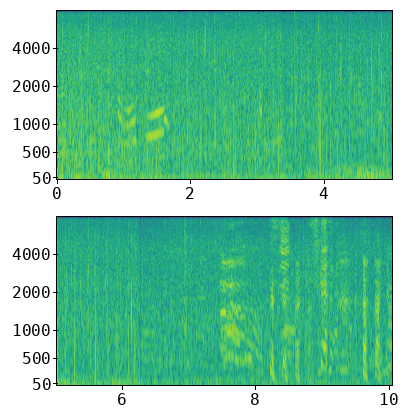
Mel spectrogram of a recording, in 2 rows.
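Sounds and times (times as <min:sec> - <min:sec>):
sharp taps of raindrops: 0:00.0 - 0:07.2
heavy rain falling: 0:00.0 - 0:10.0.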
